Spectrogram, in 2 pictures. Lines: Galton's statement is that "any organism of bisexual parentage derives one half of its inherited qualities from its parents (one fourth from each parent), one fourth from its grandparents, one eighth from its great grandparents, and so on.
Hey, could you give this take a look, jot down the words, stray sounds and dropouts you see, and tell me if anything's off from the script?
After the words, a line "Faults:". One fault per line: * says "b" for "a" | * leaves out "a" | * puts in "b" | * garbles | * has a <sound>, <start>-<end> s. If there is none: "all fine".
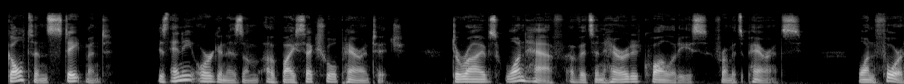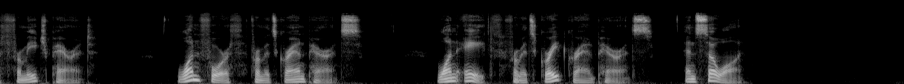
Galton's statement is "any organism of bisexual parentage derives one half of its inherited qualities from its parents (one fourth from each parent), one fourth from its grandparents, one eighth from its great grandparents, and so on.
Faults:
* leaves out "that"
